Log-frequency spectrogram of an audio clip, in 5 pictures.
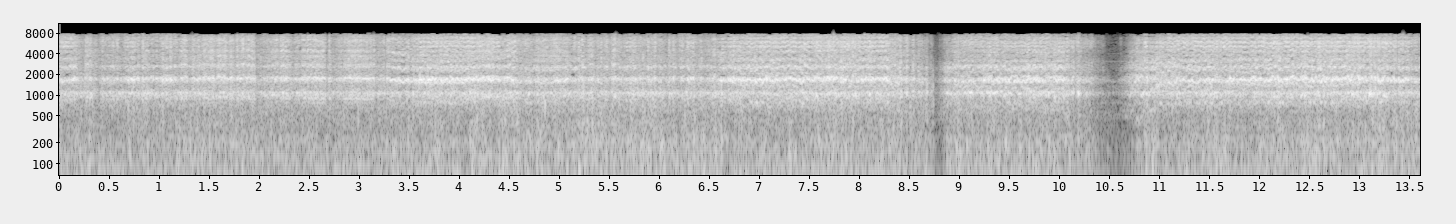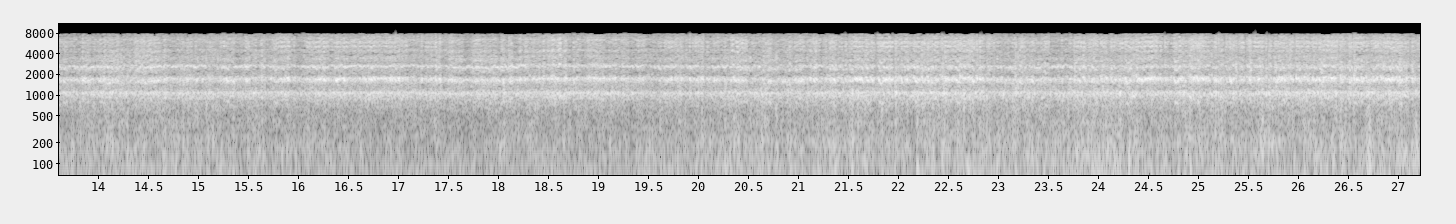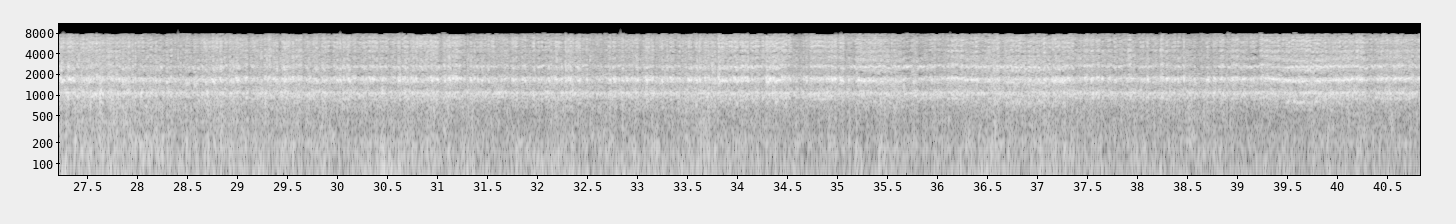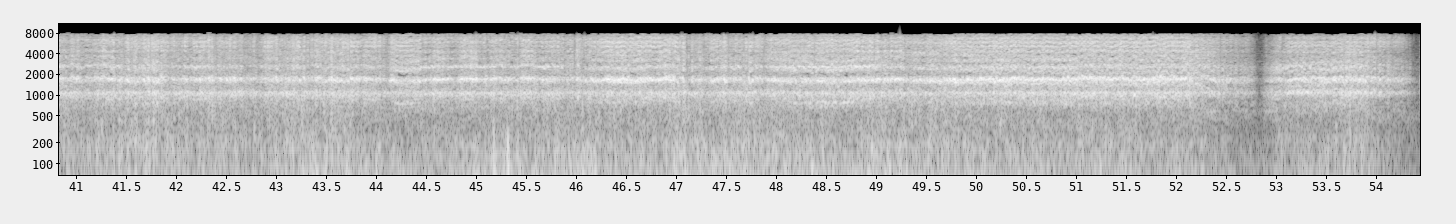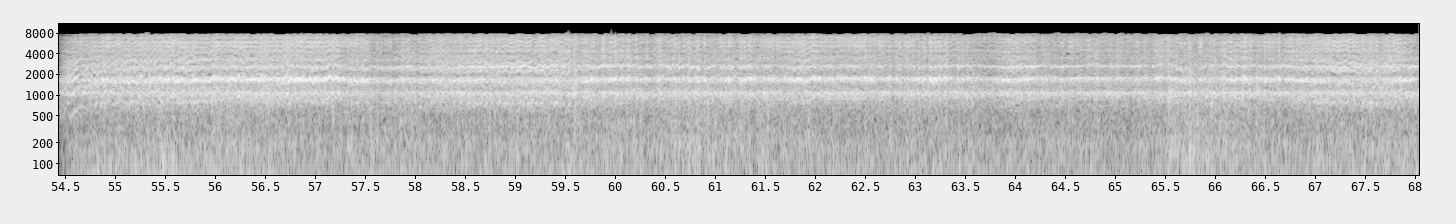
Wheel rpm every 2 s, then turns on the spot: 230, 230, 220, 220, 140, 130, 210, 220, 230, 230, 230, 230, 230, 230, 230, 230, 230, 230, 220, 230, 230, 230, 220, 220, 220, 210, 110, 130, 210, 220, 230, 230, 230, 220.
none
